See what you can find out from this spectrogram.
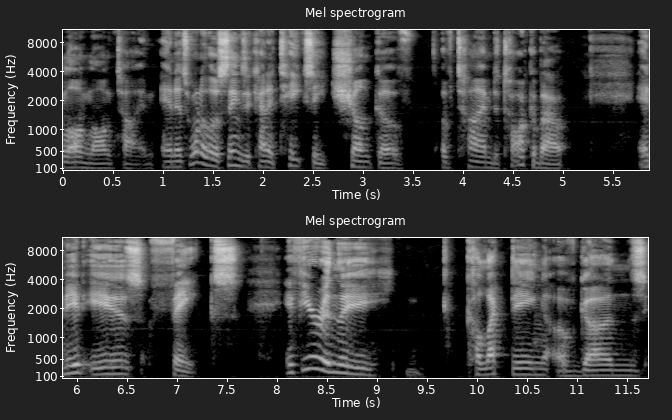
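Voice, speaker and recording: This man has a gravelly, medium-pitched voice with a bright, hard edge. Hosting a solo podcast, he rambles through a casual, folksy monologue aimed at his regular listeners.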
